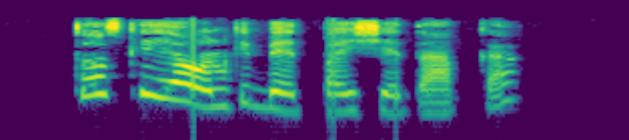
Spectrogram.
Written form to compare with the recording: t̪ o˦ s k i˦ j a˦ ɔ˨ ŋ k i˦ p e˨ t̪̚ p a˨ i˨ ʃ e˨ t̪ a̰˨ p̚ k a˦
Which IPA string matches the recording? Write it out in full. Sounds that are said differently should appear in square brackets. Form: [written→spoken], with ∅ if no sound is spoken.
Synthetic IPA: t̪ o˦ s k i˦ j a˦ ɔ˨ [ŋ→n] k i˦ [p→b] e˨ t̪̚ p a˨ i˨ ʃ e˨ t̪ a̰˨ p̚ k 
